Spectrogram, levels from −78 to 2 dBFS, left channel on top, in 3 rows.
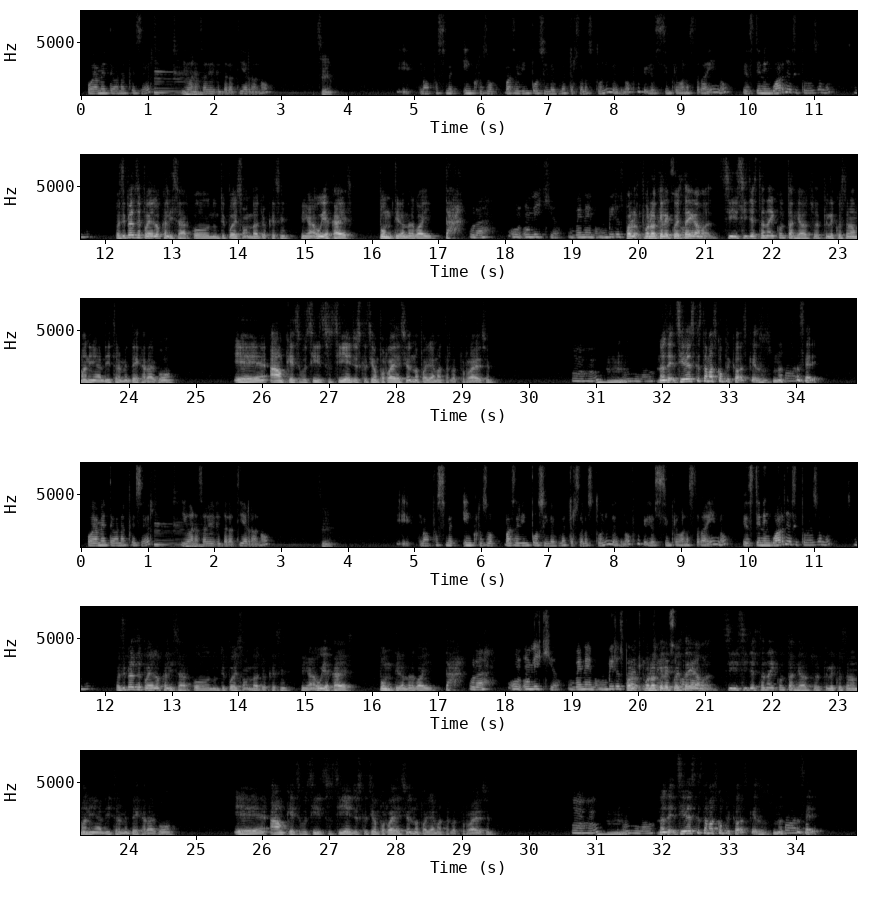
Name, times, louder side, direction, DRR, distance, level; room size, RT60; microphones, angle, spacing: voice 1, 0.1-1.1 1.5-2.8 4.7-11.3 11.6-11.8 17.5-21.1 30.6-31.9 33.8-34.3, right 3 dB, 75° right, 0.7 m, -38 dB
Guitar, 1.1-4.3, right 1 dB, ahead, 1.2 m, -49 dB
voice 2, 1.5-1.9 3.6-3.8 12.2-15.7 16.1-17.4 19.8-24.6 25.6-29.5 31.0-31.5 31.9-34.3, left 3 dB, 55° left, 0.7 m, -31 dB
10.5 x 7.4 x 3.0 m
head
